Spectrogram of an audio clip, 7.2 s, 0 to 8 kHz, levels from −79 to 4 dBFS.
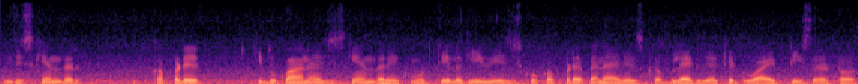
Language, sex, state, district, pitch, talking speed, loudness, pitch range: Hindi, male, Rajasthan, Bikaner, 130 Hz, 210 wpm, -18 LUFS, 125-135 Hz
